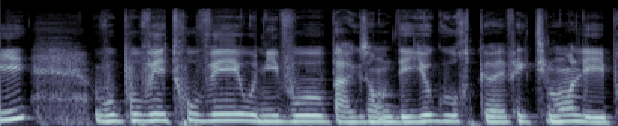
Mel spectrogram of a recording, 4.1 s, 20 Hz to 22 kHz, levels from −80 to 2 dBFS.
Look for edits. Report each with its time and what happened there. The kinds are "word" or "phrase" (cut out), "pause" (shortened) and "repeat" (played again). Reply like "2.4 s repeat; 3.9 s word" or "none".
3.2 s word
